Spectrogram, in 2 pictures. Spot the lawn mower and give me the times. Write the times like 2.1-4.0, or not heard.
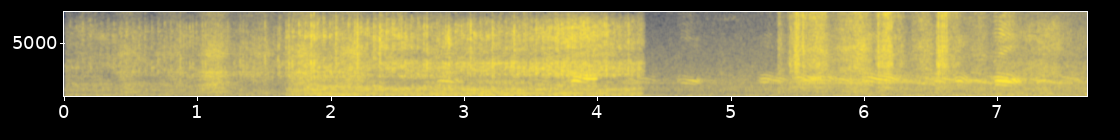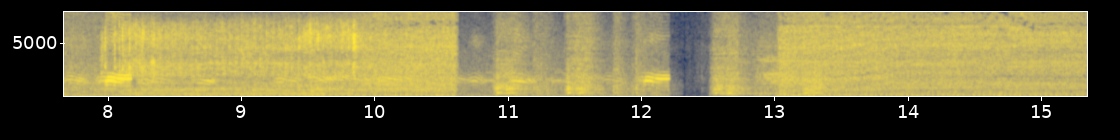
0.0-4.3, 7.0-10.7, 13.0-15.3.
